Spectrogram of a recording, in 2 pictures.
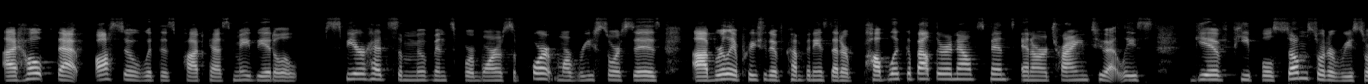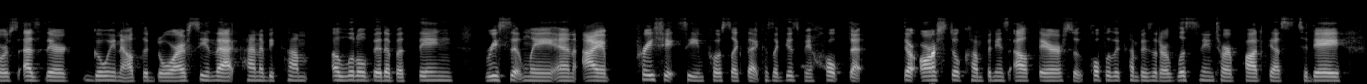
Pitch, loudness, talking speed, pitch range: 195 Hz, -25 LUFS, 195 wpm, 185-210 Hz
